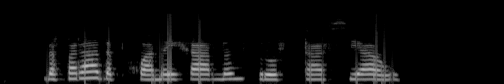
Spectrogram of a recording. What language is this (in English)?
Pashto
